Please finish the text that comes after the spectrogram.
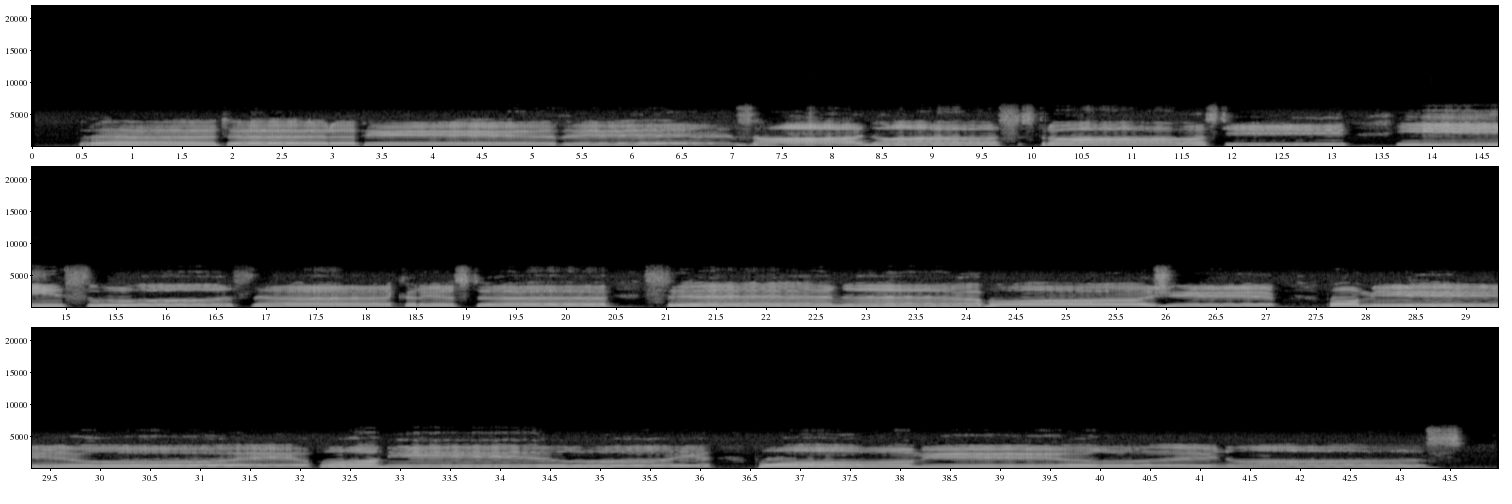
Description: This brief prayer or paraliturgical hymn is very frequently sung immediately after services on the weekdays of the Great Fast; it is not sung on Saturdays or Sundays. It is often sung three times, in English, Slavonic or both: once by the priest, and twice more by the faithful; a prostration (a complete bow of the body with the head touching the floor) is made with each repetition of the hymn..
